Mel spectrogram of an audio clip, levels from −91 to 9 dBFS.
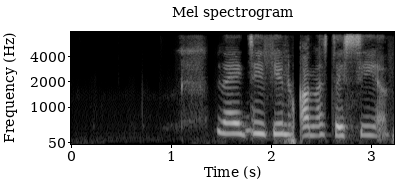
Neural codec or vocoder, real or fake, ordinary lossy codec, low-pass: codec, 16 kHz, 1 kbps, X-Codec, HuBERT features, trained on general audio; fake; none; 7.2 kHz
